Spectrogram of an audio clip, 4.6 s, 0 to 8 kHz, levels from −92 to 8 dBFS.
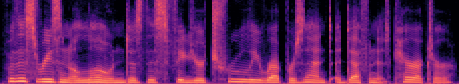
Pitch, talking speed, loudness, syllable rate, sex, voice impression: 205 Hz, 155 wpm, -16 LUFS, 5.6 syllables/s, female, very feminine, slightly adult-like, fluent, slightly cute, slightly sincere, friendly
